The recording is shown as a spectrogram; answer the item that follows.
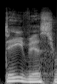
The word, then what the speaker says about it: Davies: Dave asks, why do British people pronounce it Davis rather than Davies when it comes to Alfonso Davies or like Ben Davies or something like that?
